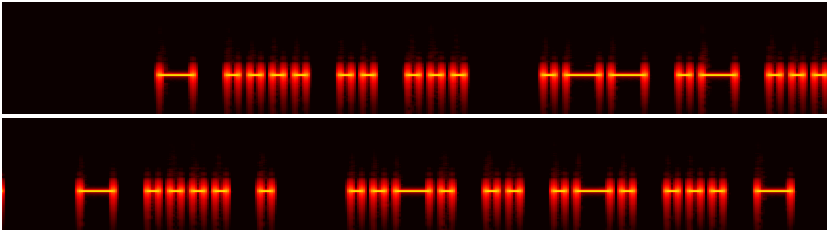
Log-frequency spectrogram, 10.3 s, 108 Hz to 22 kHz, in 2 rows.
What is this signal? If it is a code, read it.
Morse code, heard as a keyed tone, about 17 wpm, 700 Hz. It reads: THIS WAS THE FIRST
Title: Sentences from Top 1600 Words 17wpm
